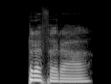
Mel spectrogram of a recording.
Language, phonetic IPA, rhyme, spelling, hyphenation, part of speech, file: Hungarian, [ˈprɛfɛraːl], -aːl, preferál, pre‧fe‧rál, verb, Hu-preferál.ogg
- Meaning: to prefer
